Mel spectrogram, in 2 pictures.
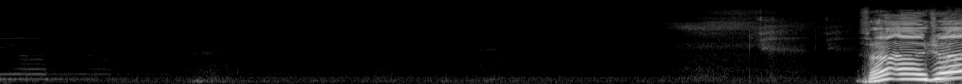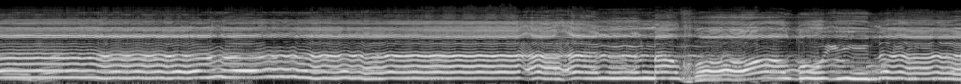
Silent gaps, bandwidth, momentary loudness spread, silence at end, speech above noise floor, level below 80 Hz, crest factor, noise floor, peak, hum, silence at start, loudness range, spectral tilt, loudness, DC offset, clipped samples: none; 15 kHz; 3 LU; 0 s; 56 dB; -58 dBFS; 10 dB; -64 dBFS; 0 dBFS; none; 8.6 s; 4 LU; -3 dB/octave; -8 LUFS; under 0.1%; under 0.1%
